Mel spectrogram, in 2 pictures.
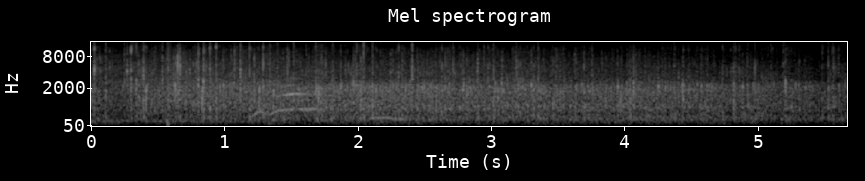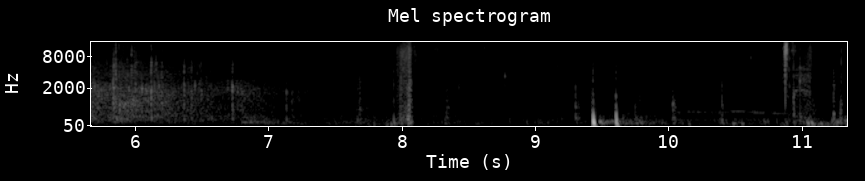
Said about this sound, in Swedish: Eh, och jag önskar att ni skulle ge en varm applåd.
